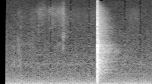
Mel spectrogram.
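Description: A single sharp hand clap about one and a half seconds in, over a faint steady hiss.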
